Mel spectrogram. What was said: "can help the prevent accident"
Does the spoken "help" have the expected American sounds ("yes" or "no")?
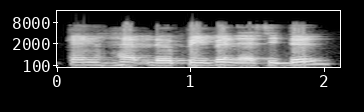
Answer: no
